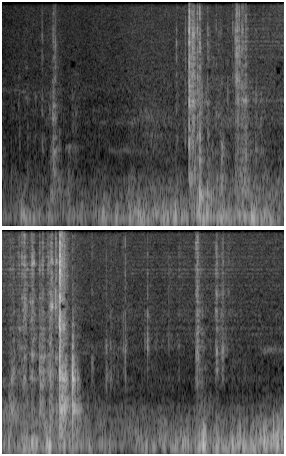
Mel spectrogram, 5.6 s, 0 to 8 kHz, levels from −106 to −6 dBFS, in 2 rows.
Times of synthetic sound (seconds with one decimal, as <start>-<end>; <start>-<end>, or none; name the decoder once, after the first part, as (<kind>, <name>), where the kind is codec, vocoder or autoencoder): 2.4-3.3 (vocoder, Vocos); 4.1-5.6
